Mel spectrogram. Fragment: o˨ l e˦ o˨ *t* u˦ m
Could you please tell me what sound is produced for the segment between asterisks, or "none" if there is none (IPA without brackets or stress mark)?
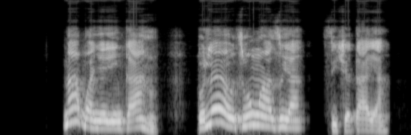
t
